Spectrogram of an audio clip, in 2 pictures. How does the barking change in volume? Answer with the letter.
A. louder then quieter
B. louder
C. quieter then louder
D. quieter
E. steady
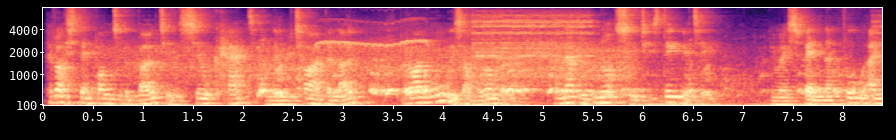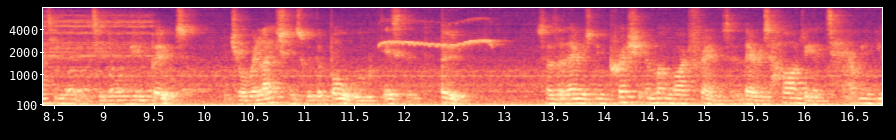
D.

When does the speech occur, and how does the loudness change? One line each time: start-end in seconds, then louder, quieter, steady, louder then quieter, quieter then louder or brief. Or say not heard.
0.0-16.7 steady.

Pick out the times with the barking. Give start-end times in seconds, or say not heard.
1.9-10.1.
